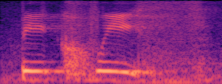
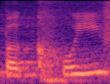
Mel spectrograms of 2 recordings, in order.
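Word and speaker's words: bequeath: You say bequath with a th at the end. Bequeef, y'all. I've been saying bequaf for years.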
